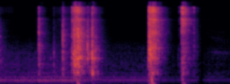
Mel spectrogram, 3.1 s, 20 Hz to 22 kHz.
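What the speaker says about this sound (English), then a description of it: "You get an MP5 slap." A sharp metallic MP5 charging-handle slap effect played on a livestream: a burst of crisp mechanical clacks and snaps, then two further distinct hits, close and loud with no talk.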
